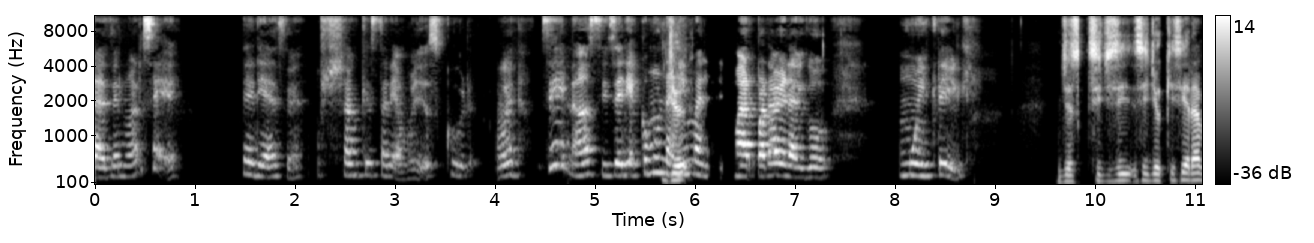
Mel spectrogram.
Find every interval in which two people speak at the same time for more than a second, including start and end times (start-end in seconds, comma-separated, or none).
none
